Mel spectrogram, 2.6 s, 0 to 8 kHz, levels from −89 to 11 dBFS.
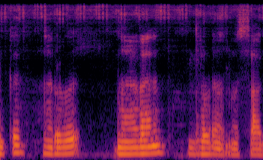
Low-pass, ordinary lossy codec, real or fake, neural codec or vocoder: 7.2 kHz; none; fake; codec, 44.1 kHz, 2.6 kbps, SNAC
